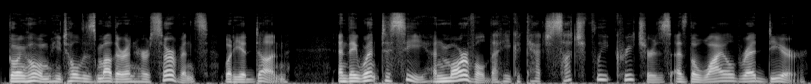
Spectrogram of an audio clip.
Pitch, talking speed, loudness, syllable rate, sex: 140 Hz, 235 wpm, -18 LUFS, 5.2 syllables/s, male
